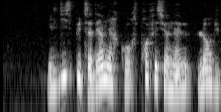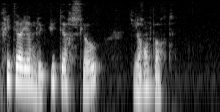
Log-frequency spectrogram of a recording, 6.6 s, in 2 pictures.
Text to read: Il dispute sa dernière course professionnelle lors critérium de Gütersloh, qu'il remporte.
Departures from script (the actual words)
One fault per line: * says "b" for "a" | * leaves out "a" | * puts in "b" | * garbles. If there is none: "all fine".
* puts in "du"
